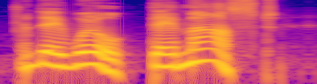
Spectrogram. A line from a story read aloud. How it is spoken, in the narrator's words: exclaimed Isaac, in agony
